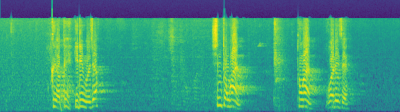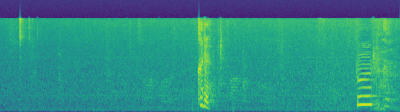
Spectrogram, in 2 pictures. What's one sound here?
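A young woman speaks calmly into a microphone over loudspeakers in a large hall, with long pauses.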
